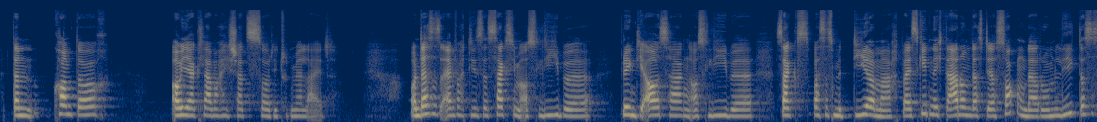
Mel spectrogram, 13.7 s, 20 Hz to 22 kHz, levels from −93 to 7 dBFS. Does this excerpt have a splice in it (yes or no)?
no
